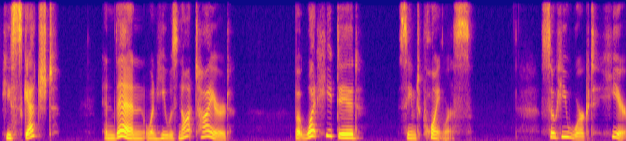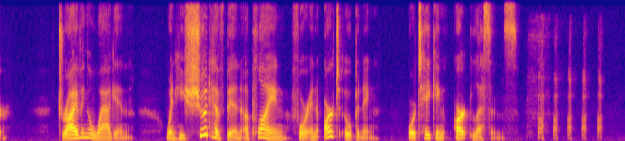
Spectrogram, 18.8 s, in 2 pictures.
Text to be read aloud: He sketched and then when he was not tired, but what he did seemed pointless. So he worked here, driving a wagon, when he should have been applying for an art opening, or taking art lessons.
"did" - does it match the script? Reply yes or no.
yes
